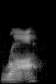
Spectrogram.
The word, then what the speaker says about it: Ra: here so so here we have the sundisk pronounced raw and here we have the jug with a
